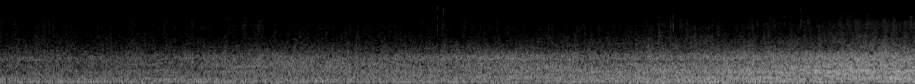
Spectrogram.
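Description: Road traffic noise, a vehicle approaching and growing steadily louder toward the end.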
